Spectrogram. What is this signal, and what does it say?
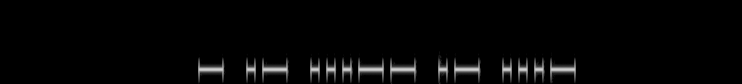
Morse code, heard as a keyed tone, about 15 wpm, 700 Hz. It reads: TA3AV
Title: DXCC-100 Call Signs - 5 Characters - Repeated 2x - 15wpm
